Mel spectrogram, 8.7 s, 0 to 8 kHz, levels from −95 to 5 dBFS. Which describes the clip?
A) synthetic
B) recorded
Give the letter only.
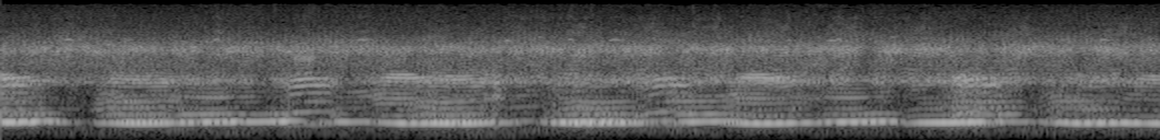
B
